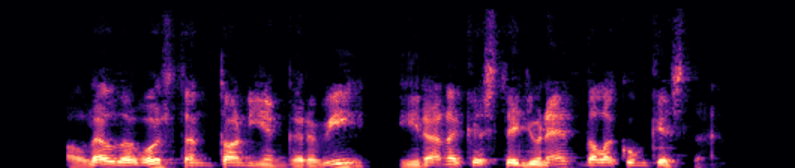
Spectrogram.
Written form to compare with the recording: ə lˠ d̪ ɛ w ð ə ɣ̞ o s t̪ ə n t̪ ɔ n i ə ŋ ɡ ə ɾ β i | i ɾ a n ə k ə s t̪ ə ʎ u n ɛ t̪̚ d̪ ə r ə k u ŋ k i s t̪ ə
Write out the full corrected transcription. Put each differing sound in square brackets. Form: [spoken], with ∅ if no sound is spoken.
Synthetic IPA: ə lˠ d̪ ɛ w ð ə ɣ̞ o s t̪ ə n t̪ ɔ n i ə ŋ ɡ ə ɾ β i | i ɾ a n ə k ə s t̪ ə ʎ u n ɛ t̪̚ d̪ ə [l] ə k u ŋ k [e] s t̪ ə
